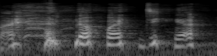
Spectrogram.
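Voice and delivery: loud, slow words through laughter; helpless laughing. Real, not acted. Host admitting to Elfie the unnoticed tear, helpless laughing.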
